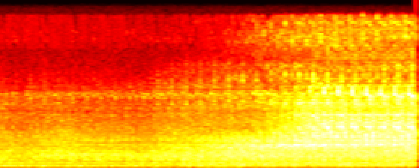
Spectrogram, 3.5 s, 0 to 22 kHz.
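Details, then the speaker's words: 2018 Hyundai Elantra GL 2.0L NU petrol engine after timing chain, guides, tensioner and VVT solenoid replacement: smooth, even idle with only typical light injector tick and no chain rattle; normal idle. "Anyway, she's running pretty darn good. Uh no chain rattle. I hear the typical of the injectors and all the stuff that you normally hear. She's running very smooth."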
